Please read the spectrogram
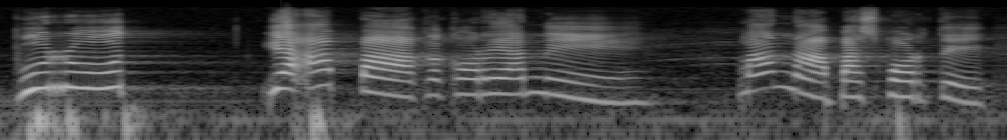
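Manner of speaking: high, lightly voiced friend asking; friend's voice. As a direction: pitch up to play the friend. Friend's WhatsApp voiced in story.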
